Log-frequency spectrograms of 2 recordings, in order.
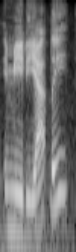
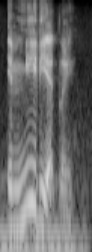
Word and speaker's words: immediately: stress is right here instead of immediately it's immediately immediately one more time immediately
